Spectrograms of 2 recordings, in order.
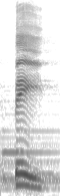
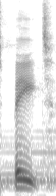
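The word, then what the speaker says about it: בית: segunda letra do The alfabeto hebraico second of the Hebrew é alphabet, Beit. it's bait.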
